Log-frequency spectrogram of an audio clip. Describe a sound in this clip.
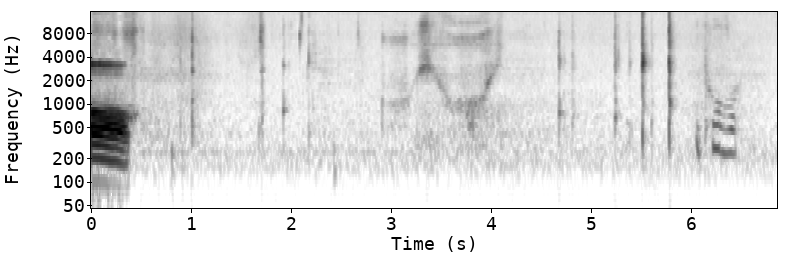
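Small plastic toys click and knock.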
